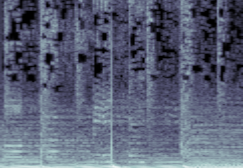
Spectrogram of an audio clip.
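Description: Instrumental background music with a steady beat, a deep drum hit falling about every three-quarters of a second under sustained notes.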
